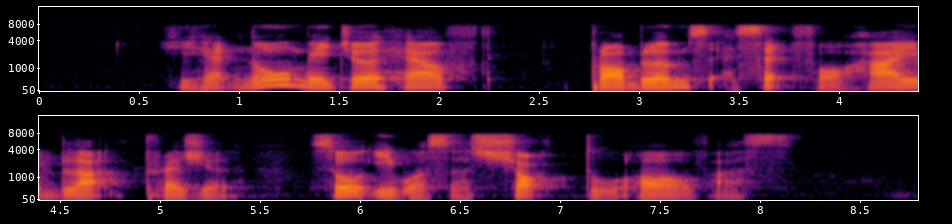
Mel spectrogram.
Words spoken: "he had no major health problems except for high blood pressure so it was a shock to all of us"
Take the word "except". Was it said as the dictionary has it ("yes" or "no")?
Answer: no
